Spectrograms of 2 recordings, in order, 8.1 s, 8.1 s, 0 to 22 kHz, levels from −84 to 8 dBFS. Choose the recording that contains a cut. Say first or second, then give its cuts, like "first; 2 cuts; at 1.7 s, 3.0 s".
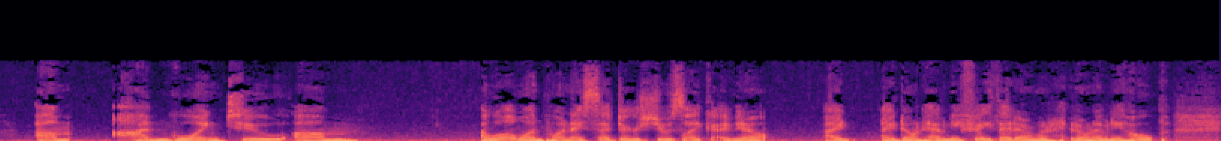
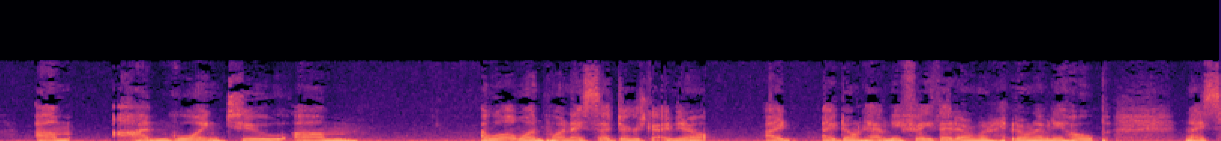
second; 1 cut; at 4.3 s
